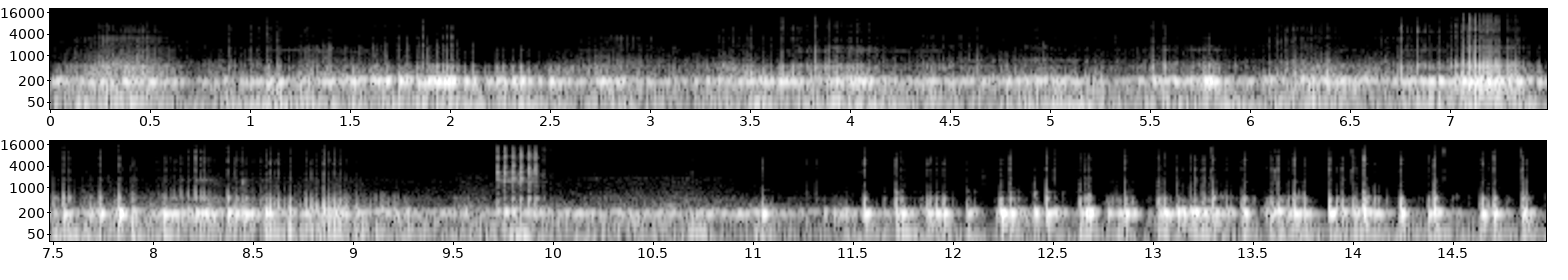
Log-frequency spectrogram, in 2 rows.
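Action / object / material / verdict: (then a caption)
scrape / metal mesh microphone grille / metal mesh / none. Fingernails of both hands, with rings on the fingers, scratch the hollow metal mesh grille of a silver microphone. A dense, low, rasping scrape with a steady hum-like tone near 200 Hz continues throughout. In the last few seconds it breaks into quicker, separate scratches.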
